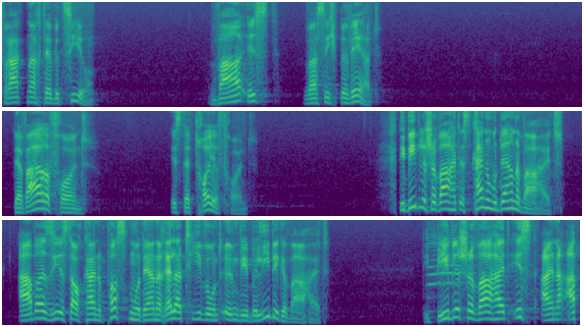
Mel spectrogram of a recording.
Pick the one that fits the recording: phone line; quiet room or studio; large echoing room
large echoing room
